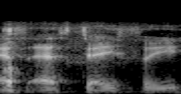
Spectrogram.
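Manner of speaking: put-on lisping voice. Quoting a clip, speaker adds the lisp: Mike Tyson lisp. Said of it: "you got to add the lisp".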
